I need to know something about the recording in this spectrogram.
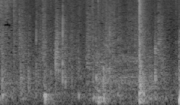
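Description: Soft footsteps and handling rustle as a child walks, with a few dull thumps and one sharp click near the end.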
